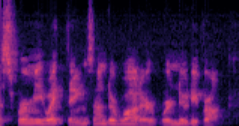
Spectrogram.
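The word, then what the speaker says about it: nudibranch: and that the squirmy white things underwater were nudie Bron spelled like Branch but pronounced Bron I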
